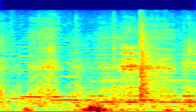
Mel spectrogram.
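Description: Quiet background music with a soft low beat.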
